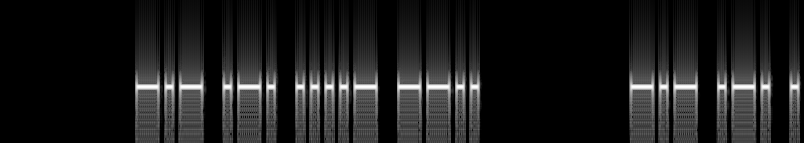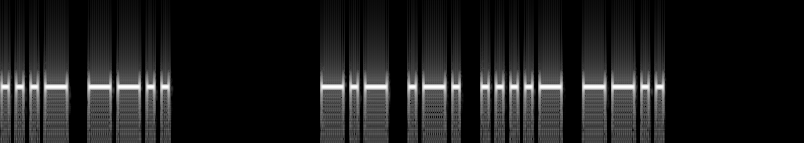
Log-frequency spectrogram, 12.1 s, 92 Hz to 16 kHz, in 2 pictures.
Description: Morse code, heard as a keyed tone, about 22 wpm, 700 Hz. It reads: KR4Z KR4Z KR4Z
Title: USA Call Signs - 4 Characters - Repeated 3x - 22wpm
